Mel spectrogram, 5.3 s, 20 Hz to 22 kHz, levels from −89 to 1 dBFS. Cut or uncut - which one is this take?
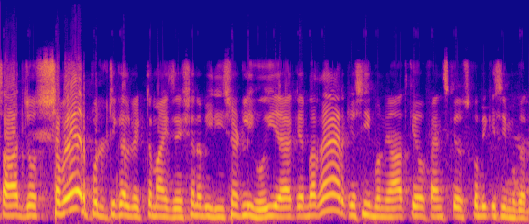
uncut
